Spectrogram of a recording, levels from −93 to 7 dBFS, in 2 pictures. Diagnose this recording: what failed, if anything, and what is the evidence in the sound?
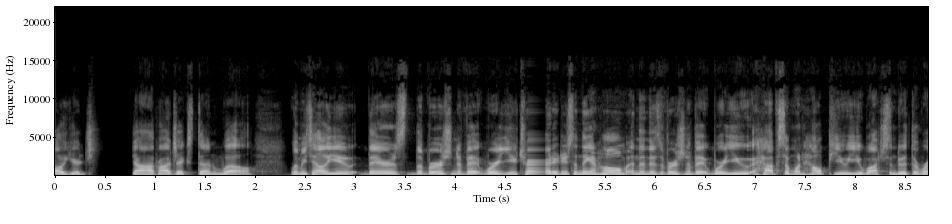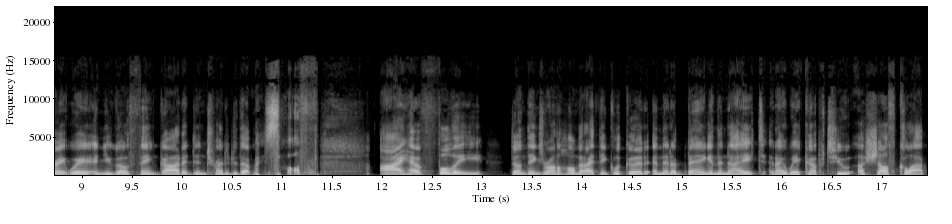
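Network and jitter-buffer stage, call audio freeze. Packets were likely held up in transit and the jitter buffer ran dry twice. From 0.35 to 0.79 s the receiver stretched the last sound across about 420 ms, and it fades into roughly 330 ms of silence. From 4.74 to 4.92 s, after "it where you", a 160 ms fill buzzes on without reaching silence. Speech then resumes intact with "to do something at", later by the length of the gap.

Jitter buffer, skip ahead. At 0.99 to 1.02 s, just after the first freeze, playback jumps forward, which fits the buffer shedding the backlog that had piled up. Around 300 ms of speech is gone, and the two sides are butted together with only a 7 ms join. A listener hears a sudden discontinuity where a fragment of the utterance simply vanishes.

Jitter buffer slow-down. From 1.38 to 4.10 s the buffer was rebuilding its reserve by repeating single pitch periods over and over. 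That added about 256 ms, so the speech runs at 91% speed while the pitch holds. The stretch leading into "it where you" sounds drawn out and slightly sluggish, with vowels lingering longer than natural.

Jitter buffer speed-up. Later the buffer was over-full, as when delayed packets arrive in a burst, and it trimmed short pitch-period slices repeatedly to cut latency. This happens at 10.13 to 10.64 s (109% speed, roughly 50 ms removed), at 11.35 to 12.69 s (105%, roughly 70 ms), and from 13.73 to 17.27 s after "done things" (111%, roughly 400 ms). The pitch stays put but the delivery sounds hurried and compressed.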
